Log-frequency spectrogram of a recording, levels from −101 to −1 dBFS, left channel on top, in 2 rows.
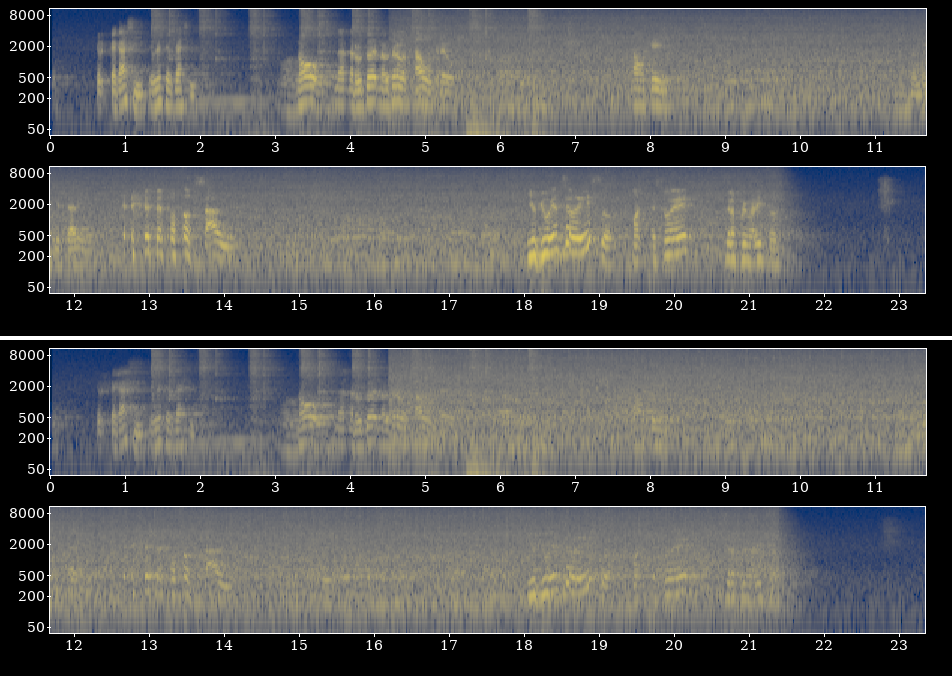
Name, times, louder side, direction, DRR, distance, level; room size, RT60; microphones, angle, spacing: voice 1, 0.6-2.0 3.3-5.4 6.8-7.1 7.8-8.3 11.5-12.2 12.6-14.6 15.1-15.3 18.0-20.3 20.7-21.4 22.7-22.9, left 8 dB, 70° left, 13 dB, 0.3 m, -31 dB
sound 1, 1.2-6.5, right 1 dB, ahead, 2.1 m, -46 dB
voice 2, 3.0-3.6 5.8-6.7 8.9-9.9 11.2-12.0 14.8-17.7, equal, 35° left, -2 dB, 1.7 m, -44 dB
Stream, 4.5-21.4, right 2 dB, 30° right, 1.2 m, -38 dB
10.0 x 6.1 x 7.4 m, 1.3 s
head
